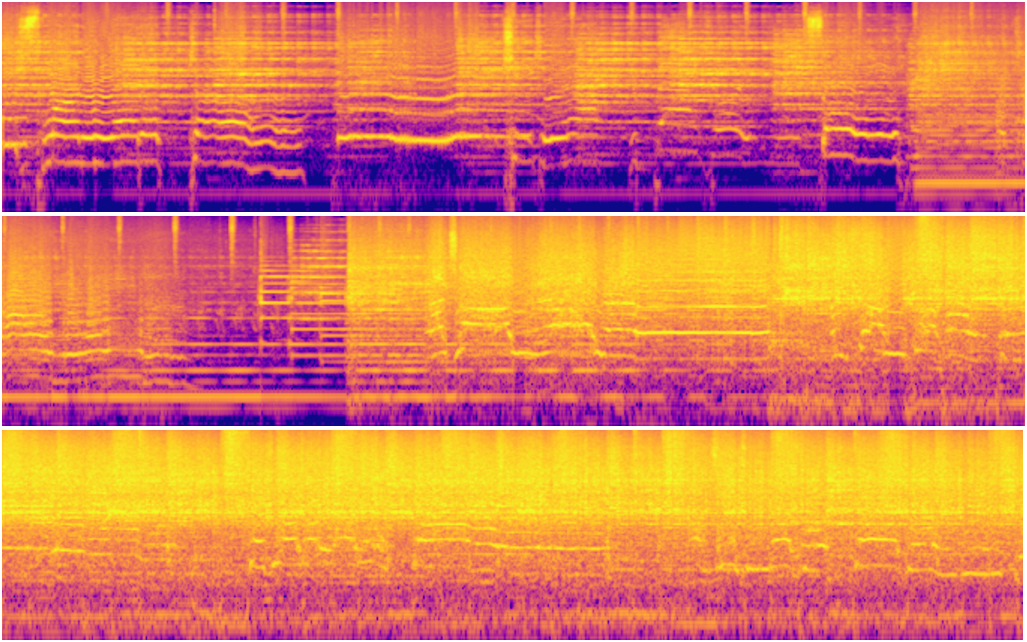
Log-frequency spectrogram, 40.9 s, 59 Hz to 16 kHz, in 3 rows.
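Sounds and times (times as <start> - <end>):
live band playing rock music: 0.0 - 40.9
electric guitar bending lines: 12.1 - 40.9.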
